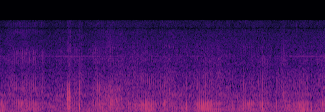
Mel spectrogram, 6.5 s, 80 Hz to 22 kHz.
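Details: Lara, an 8-year-old Ragdoll cat, purring affectionately while petted on a new bed at home. A steady low rumble swells and fades with each breath, with one sharp click near the start.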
